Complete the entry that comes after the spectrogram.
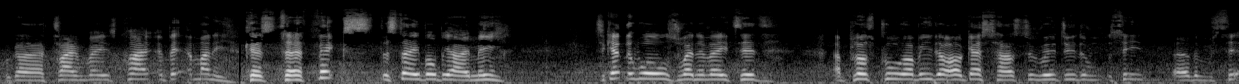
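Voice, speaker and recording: A man's voice: high voice, slight background noise. A man in his forties, a farm owner, chatting casually and rambling with restarts and fillers as he walks and films himself on a phone held at arm's length. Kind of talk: casual walk-and-talk vlog. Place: mountain farm, mostly outdoors, partly in a wooden kitchen.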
